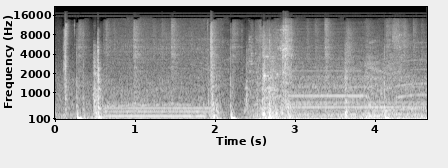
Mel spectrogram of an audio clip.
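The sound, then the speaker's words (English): Switches click and an electric motor whirs as a taxi cab is raised to alter its wheels. A few sharp clicks come first, then two long runs of humming motor whine. “Belle begins flicking various switches that raise the car up to alter the wheels for speed.”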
